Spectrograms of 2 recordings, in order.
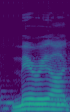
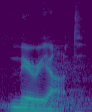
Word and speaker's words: Marriott: seated John Willard Bill Marriott Jr and I have been informed what the world does not know it isn't pronounced Marriott Marriott is how it is pronounced every Moses needs a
